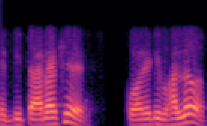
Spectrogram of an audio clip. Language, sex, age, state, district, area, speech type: Bengali, male, 18-30, West Bengal, Jhargram, rural, conversation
